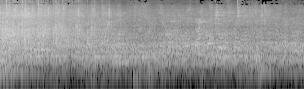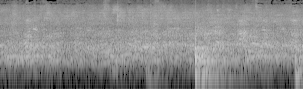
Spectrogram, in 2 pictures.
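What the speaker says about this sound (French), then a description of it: "je pense qu'elle mérite des applaudissements" Sustained clapping from an audience fills the whole stretch, steady and full, with voices murmuring underneath.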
